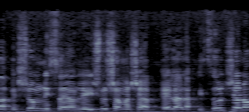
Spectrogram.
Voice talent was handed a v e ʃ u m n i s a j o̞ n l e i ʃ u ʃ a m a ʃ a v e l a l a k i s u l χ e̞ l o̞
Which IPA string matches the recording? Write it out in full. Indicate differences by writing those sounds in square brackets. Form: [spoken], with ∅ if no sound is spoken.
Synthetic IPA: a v e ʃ u m n i s a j o̞ n l e i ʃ u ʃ a m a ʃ a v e l a l a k i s u l [ʃ] e̞ l o̞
